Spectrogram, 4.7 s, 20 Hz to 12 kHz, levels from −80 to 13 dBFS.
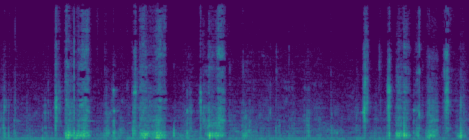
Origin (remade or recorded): recorded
